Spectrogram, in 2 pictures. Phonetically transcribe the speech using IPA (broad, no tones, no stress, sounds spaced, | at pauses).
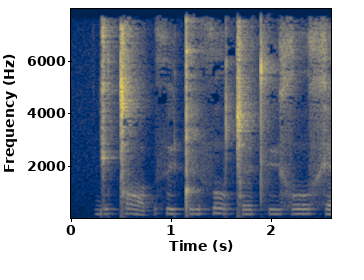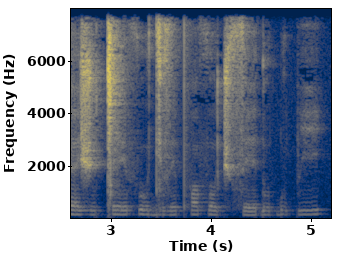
ɡ e ǀ ɔ | θ y ǃ i θ o ǀ ø tʰ y x o x ɛ ʒ ø ǀ e θ u dʲ ɔ z e pʰ ɔ θ o t͡ʃ s e ɗ u ɓ u p i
